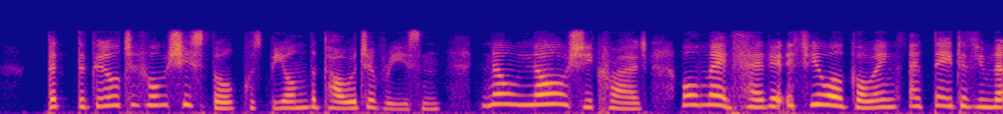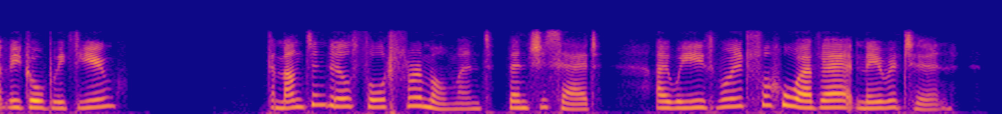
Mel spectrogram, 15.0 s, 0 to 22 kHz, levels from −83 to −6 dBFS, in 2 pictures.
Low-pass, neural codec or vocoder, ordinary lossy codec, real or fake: 7.2 kHz; codec, 16 kHz, 0.5 kbps, FunCodec, trained on Chinese and English, 25 frames a second; Opus, 32 kbps; fake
